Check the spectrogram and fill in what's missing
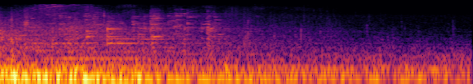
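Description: Bombarda blasting spell going off in a fantasy video game: a loud, booming burst that swells at the start, then settles into a long rumbling decay with no speech over it.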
